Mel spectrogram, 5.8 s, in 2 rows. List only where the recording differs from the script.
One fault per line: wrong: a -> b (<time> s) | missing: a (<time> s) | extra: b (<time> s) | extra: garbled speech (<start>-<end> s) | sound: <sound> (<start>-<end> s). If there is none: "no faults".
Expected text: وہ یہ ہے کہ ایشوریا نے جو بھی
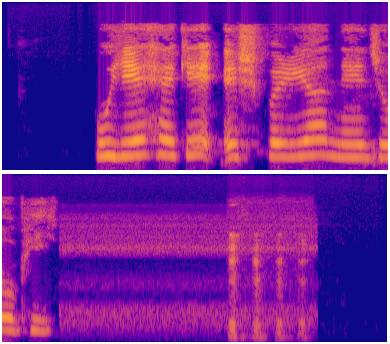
sound: laugh (4.6-5.2 s)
